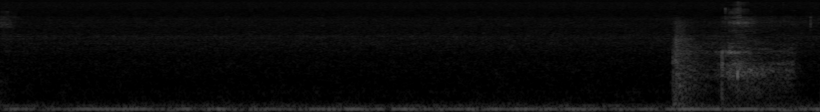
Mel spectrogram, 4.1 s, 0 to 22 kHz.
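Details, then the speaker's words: Vintage Philips CD960 CD player: disc spins with only a faint steady low hum, no ticking, scraping or grinding; mechanism now nearly silent and healthy. "That sounds a lot better. Nice. We're not hearing any funny sounds. Wow, that's silent."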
